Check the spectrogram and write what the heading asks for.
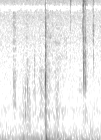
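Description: Faint handling noise from a sheet of paper being moved: a few soft clicks and rustles, the loudest just before a second in.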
